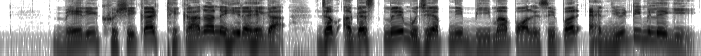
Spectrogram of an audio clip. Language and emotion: Hindi, happy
